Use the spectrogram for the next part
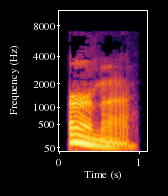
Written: irma

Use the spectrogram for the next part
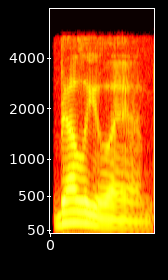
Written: belly-land

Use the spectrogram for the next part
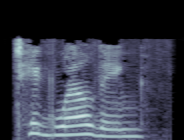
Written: tig welding

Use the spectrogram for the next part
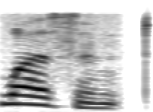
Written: wasn't

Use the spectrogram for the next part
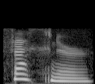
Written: Fechner

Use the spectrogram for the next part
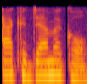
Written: academical

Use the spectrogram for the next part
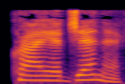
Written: cryogenist

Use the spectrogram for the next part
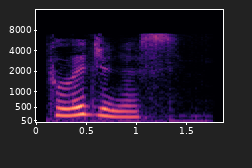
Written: polygenous

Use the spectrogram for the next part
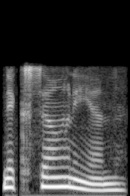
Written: Nixonian

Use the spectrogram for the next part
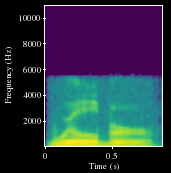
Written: Wilbur

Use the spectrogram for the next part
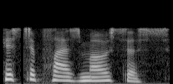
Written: histoplasmosis

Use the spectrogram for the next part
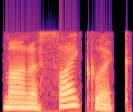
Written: monocyclic

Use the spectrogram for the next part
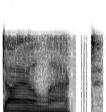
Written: dialect

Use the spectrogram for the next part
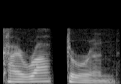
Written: chiropteran

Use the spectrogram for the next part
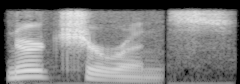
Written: nurturance

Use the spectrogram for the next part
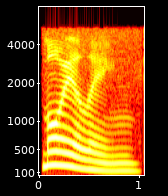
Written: moiling

